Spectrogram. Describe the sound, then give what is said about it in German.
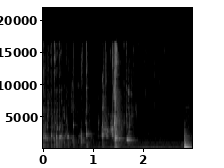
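Whisky is poured from a freshly uncorked bottle into a glass, trickling and dripping in a quick, bright splash, with a few small wet clinks and pattering drops, followed by a sudden low thump at the end. “Du nimmst deinen Lieblingswhisky, ziehst den Korken aus der Flasche und schenkst dir ein Glas ein.”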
